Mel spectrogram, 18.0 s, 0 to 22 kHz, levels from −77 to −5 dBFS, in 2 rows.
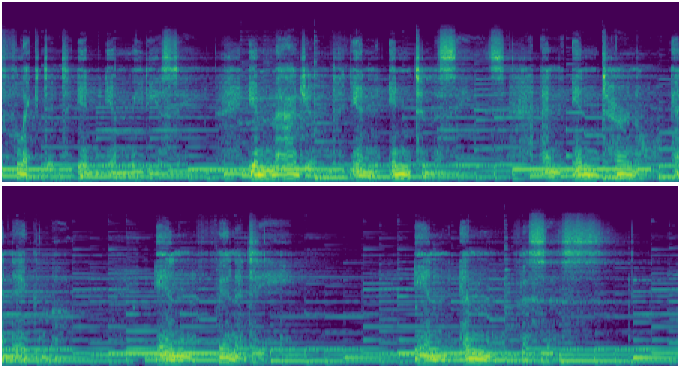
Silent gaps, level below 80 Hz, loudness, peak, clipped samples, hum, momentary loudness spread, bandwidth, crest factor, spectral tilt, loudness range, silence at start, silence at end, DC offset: none; -48 dBFS; -21 LUFS; -4 dBFS; under 0.1%; none; 12 LU; 12 kHz; 18 dB; -4.5 dB/octave; 4 LU; 0 s; 0 s; under 0.1%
